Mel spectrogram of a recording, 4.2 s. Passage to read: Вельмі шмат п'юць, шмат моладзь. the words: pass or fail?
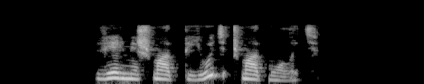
pass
